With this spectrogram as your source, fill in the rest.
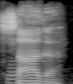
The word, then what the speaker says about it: Saga: I'll be leading this Saga seems you already know my partner Alex Casey over here pronouncing it Sega like the old console sorry about that ma'am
